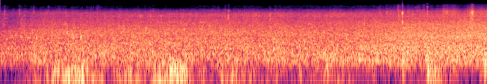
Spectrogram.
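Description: Fast-flowing river water in the Adirondack Mountains, a steady broadband rush of current running close and continuous, with faint low wind buffeting on the microphone.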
